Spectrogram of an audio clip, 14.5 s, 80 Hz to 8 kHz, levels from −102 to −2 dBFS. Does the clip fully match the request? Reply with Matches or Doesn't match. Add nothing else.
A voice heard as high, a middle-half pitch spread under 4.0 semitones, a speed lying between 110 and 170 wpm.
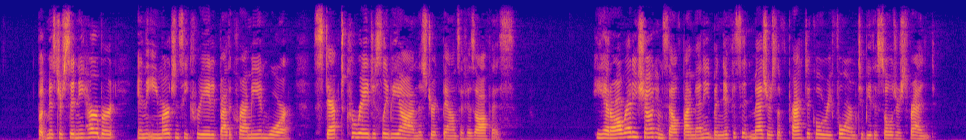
Matches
